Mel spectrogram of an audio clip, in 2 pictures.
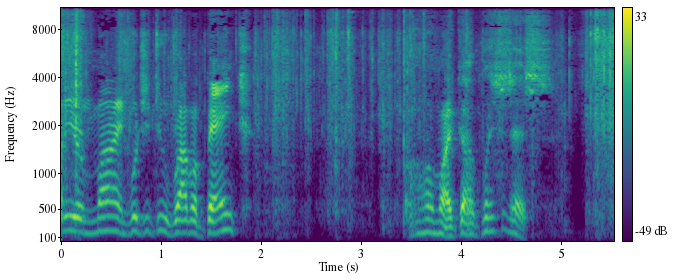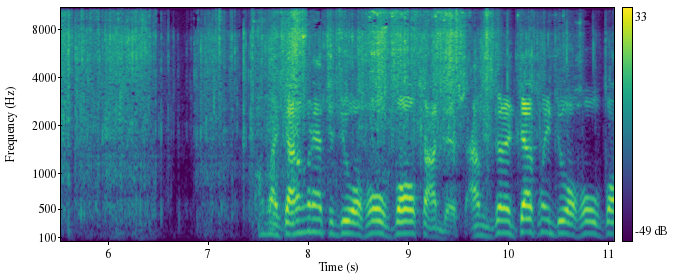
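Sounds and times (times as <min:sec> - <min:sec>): plastic bag crinkling: 0:00.0 - 0:04.4, 0:05.0 - 0:11.0.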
